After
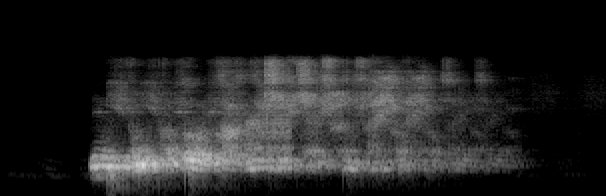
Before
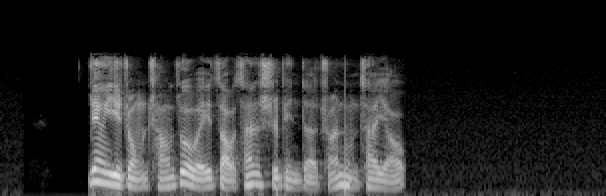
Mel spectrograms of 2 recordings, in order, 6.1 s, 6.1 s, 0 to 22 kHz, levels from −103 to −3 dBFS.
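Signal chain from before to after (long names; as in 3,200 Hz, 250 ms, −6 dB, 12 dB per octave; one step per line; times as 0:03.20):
frequency shifter +290 Hz
single-tap delay 802 ms −15.5 dB
auto-filter band-pass square 1.9 Hz 530–4,800 Hz
downward compressor 3 to 1, threshold −31 dBFS, peak gain reduction 7 dB
single-tap delay 330 ms −6.5 dB
convolution reverb RT60 0.60 s, pre-delay 29 ms, DRR −7 dB
band-pass filter sweep 290 Hz → 3,100 Hz, 0:01.01–0:02.91
healed spectral selection 0:02.66–0:02.87, 250–3,100 Hz before
level +2 dB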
